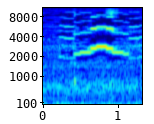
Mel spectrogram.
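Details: Encore E4 car alarm, bench-tested with shock sensor triggered: short, high, steady two-tone chirp from the pager/remote over near silence; alarm and pager working properly.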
